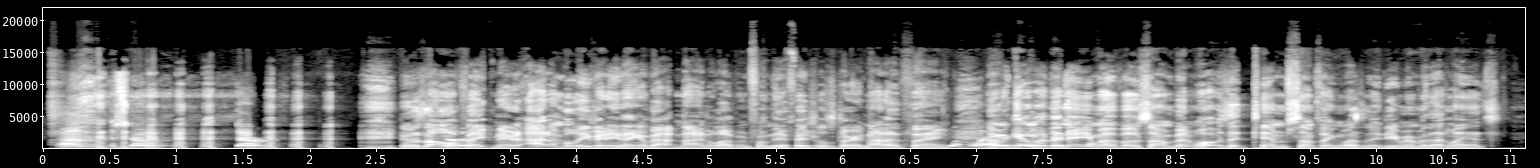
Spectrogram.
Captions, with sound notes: (Laughing) It was all a fake narrative. I don't believe anything about 9-11 from the official story, not a thing. I would go with the name of Osama, what was it, Tim something, wasn't it? Do you remember that Lance?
